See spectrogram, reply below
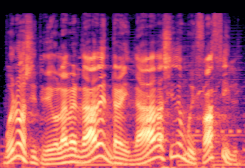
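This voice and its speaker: A man with a Spain Spanish accent reading aloud the lines of a male elevator technician in a game, low and quiet. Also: wildly swooping pitch, fast, faint music behind. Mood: plain.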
